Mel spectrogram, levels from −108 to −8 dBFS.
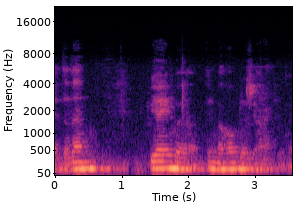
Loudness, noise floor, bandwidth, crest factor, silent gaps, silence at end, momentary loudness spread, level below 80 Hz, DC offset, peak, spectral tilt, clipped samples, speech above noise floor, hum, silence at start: -36 LUFS; -59 dBFS; 6.4 kHz; 14 dB; none; 0 s; 16 LU; -60 dBFS; under 0.1%; -22 dBFS; -8.5 dB/octave; under 0.1%; 24 dB; none; 0 s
